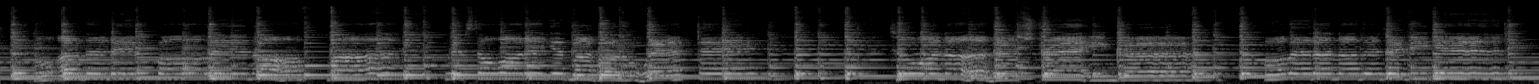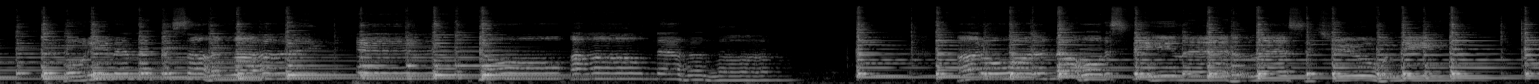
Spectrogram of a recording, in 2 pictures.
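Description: Ukulele strummed in steady chords, with a short break about 23 seconds in before the strumming picks up again.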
